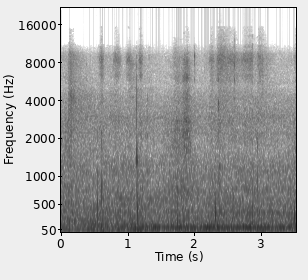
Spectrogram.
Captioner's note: footsteps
